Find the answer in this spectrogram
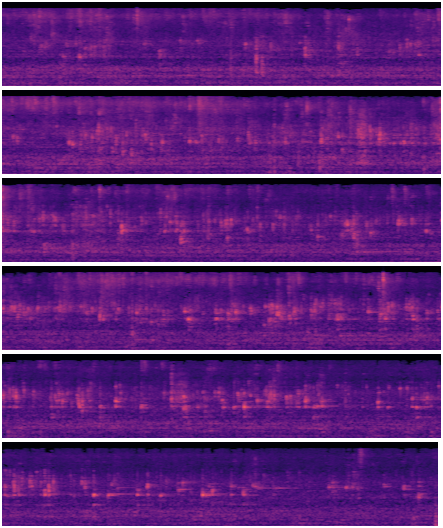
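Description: Hot oil crackling and sizzling as chicken wings flash-fry, with scattered irregular pops over a steady low hum.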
